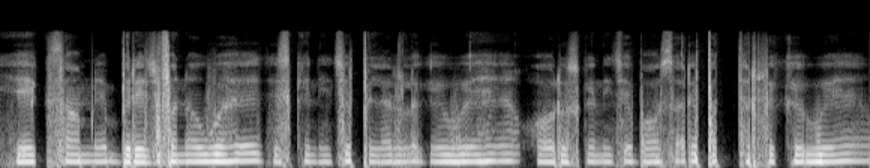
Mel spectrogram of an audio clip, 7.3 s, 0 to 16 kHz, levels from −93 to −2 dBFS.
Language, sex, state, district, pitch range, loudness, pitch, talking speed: Hindi, male, Jharkhand, Sahebganj, 150-160 Hz, -18 LUFS, 155 Hz, 180 wpm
